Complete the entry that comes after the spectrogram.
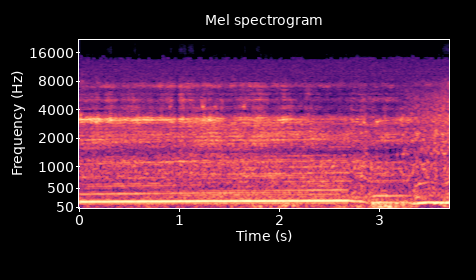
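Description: A VW Polo rally car climbs a long uphill rally stage, engine droning at a steady high pitch before shifting and dropping, loud and sustained, with no talk.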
